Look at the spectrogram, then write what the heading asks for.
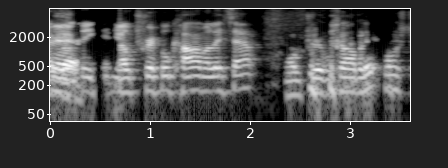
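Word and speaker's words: Tripel Karmeliet: They had one of the head brewers from Triple Carmelet on one of the episodes. And it's actually pronounced Triple Carmelit. Hmm. No, I had it's no not. idea. It is. I've been saying Triple Carmelet, and he's going, yeah, it's Triple Carmelit.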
